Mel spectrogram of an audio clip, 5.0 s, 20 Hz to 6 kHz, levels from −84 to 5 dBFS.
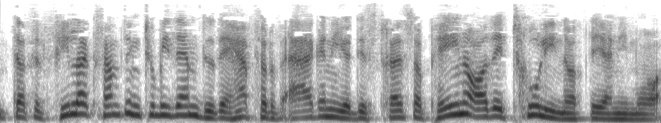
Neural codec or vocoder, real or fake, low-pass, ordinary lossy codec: codec, 24 kHz, 6 kbps, HILCodec; fake; 5.4 kHz; MP3, 24 kbps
